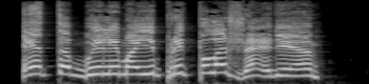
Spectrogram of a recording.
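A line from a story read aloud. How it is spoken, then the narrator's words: Shrill squeal. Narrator (Russian): взвизгнул Лимон Филимон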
